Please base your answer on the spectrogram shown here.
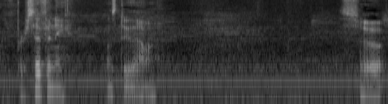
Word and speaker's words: Persephone: O vowel on top Persephone so the E is pronounced so we'll do that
